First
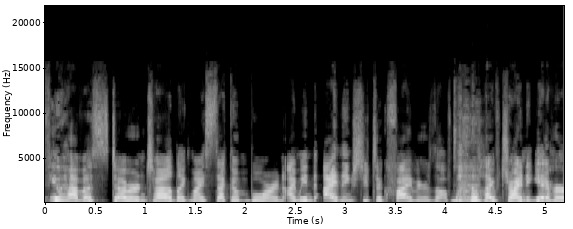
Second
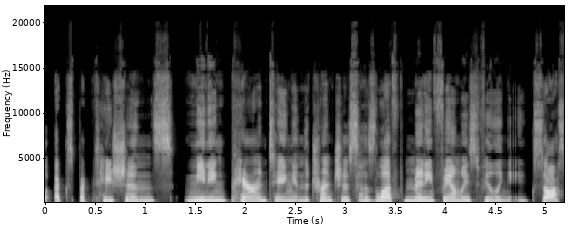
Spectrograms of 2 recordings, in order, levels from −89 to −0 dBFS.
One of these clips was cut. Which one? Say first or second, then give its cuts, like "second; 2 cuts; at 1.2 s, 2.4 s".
second; 1 cut; at 1.4 s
